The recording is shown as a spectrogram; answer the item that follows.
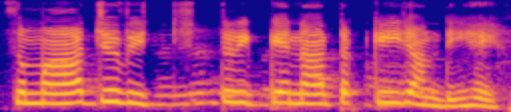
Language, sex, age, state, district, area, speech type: Punjabi, female, 30-45, Punjab, Jalandhar, urban, spontaneous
